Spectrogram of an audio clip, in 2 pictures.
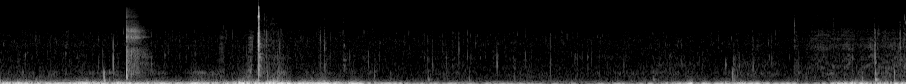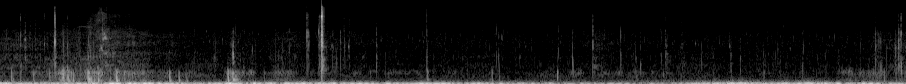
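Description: Low rumbling wind buffeting the camera microphone, easing for a few seconds in the middle, with a few sharp clicks and taps from a baitcasting rod and reel being cast and retrieved.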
